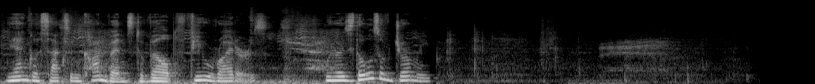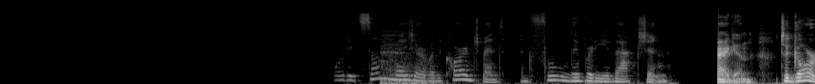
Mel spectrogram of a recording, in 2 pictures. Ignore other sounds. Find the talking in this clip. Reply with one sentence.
You can hear the talking from 0.0 to 4.3 s and from 11.5 to 16.2 s.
